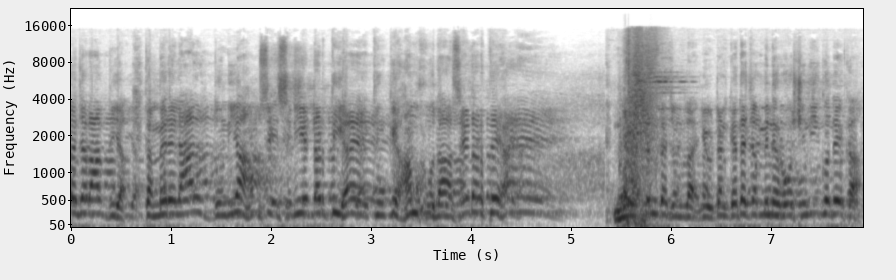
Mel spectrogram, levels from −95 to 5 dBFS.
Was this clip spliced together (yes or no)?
yes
